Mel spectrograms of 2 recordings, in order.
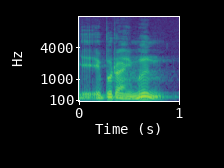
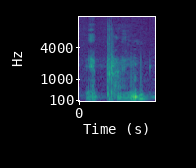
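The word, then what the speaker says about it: אפרים: 그래서 요셉 둘째 아들 이름 이 에브라임은 원래 발음은 에프라임입니다. 에프라임.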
